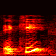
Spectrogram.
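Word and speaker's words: 駅: Okay, now this kanji is pretty straightforward, it's just pronounced eki.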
